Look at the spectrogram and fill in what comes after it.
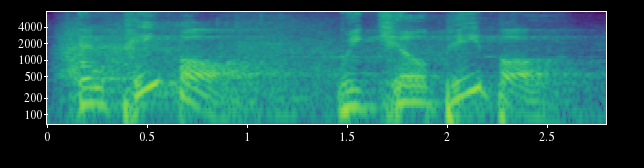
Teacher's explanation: The pitch of his voice goes up each time, and he takes a couple big pauses.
